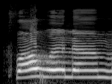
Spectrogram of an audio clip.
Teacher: यहाँ पर हम इदगाम नाकिस कर रहे हैं, यानी कि गुन्ने के साथ इदगाम करेंगे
